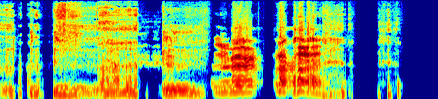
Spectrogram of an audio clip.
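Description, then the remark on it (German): A man makes a series of exaggerated, gruff throat-clearing and grunting noises, several loud bursts separated by short pauses, like a mock demonstration of clearing the throat. “Und danach machst du so, dann räusperst du den Bart so.”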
